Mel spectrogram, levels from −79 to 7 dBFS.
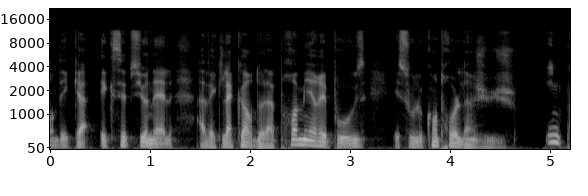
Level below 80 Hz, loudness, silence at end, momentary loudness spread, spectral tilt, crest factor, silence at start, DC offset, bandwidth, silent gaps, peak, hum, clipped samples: -44 dBFS; -28 LUFS; 0 s; 11 LU; -6 dB/octave; 22 dB; 0 s; under 0.1%; 12 kHz; none; -6 dBFS; none; under 0.1%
